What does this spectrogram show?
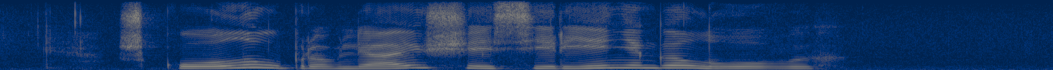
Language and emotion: Russian, neutral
